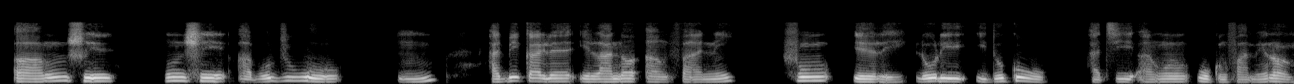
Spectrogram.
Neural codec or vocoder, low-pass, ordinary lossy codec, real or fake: codec, 16 kHz in and 24 kHz out, 0.9 kbps, LongCat-Audio-Codec, fine tuned four codebook decoder; 7.2 kHz; none; fake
